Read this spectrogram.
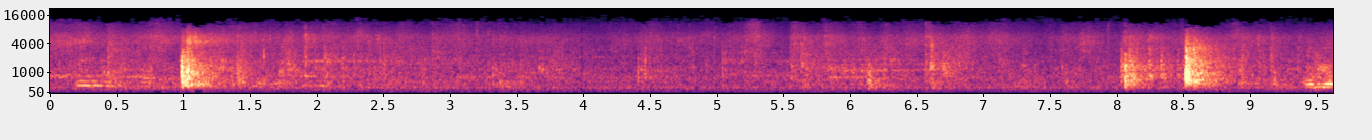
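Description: Paper rustles and thumps on a table.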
